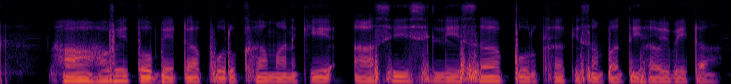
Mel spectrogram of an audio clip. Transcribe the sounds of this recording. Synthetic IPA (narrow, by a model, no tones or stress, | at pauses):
hãɦəʋet̪obeːʈapuɾkʰamənke | aːsiːsleːsapuɾkʰakesə̃mpət̪ːiɦəʋebeːʈa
